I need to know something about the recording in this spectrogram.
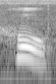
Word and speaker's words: who: Cái này bị câm chữ W rồi. Who.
